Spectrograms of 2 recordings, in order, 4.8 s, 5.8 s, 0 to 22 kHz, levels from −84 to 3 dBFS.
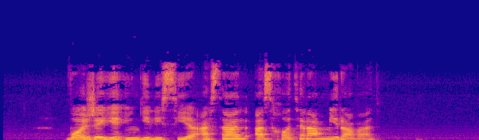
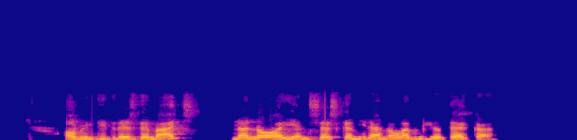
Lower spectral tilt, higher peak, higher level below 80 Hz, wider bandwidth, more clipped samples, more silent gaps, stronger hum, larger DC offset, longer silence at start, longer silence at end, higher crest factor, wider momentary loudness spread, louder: second, -3.5 dB/octave vs -6.5 dB/octave; about the same, -2 dBFS vs -2 dBFS; about the same, -64 dBFS vs -60 dBFS; first, 13 kHz vs 7.2 kHz; neither; second, none vs 2.00-2.31 s; neither; neither; about the same, 0.65 s vs 0.65 s; first, 1.05 s vs 0.85 s; about the same, 16 dB vs 14 dB; about the same, 6 LU vs 8 LU; about the same, -16 LUFS vs -15 LUFS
